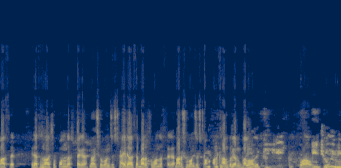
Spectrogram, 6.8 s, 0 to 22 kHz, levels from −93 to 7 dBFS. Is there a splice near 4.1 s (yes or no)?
yes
